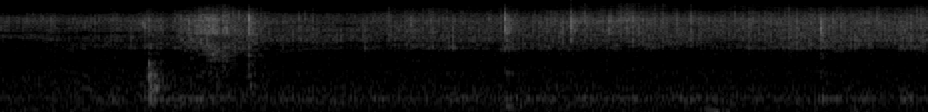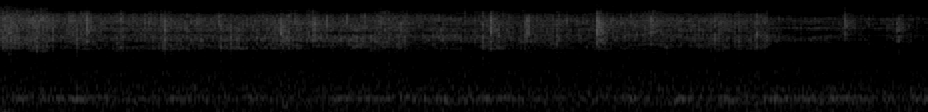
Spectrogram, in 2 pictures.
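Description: Stir-frying in a steel pan: a steady high sizzle as rice, cabbage and vegetables are tossed, with a metal spatula clicking and scraping against the pan now and then.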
